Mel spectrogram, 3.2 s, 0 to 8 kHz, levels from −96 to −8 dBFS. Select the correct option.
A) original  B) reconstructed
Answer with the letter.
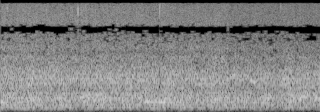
A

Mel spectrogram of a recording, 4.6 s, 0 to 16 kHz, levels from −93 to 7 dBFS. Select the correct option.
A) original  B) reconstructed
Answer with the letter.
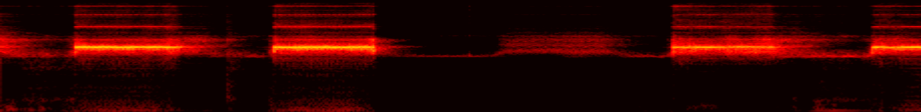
B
